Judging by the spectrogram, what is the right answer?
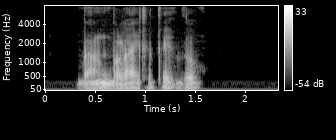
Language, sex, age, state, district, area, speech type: Santali, male, 60+, West Bengal, Bankura, rural, spontaneous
